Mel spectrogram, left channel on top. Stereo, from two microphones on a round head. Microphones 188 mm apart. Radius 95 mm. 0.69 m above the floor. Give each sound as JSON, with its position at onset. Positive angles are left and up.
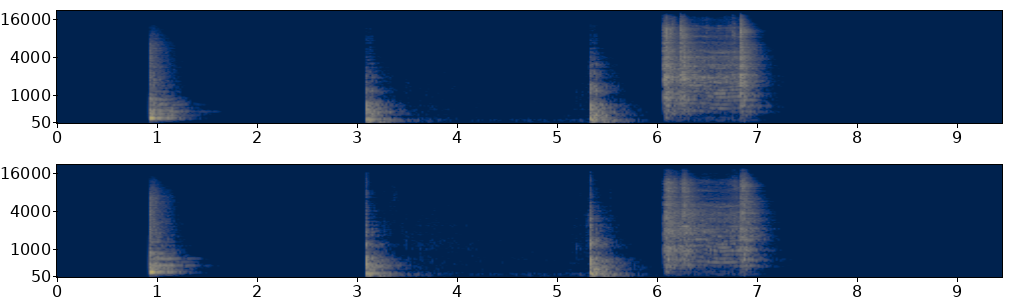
{"t": 0.9, "sound": "a snare drum", "side_deg": -15, "distance_m": 0.9}
{"t": 3.1, "sound": "hammering", "side_deg": -85, "distance_m": 1.5}
{"t": 6.0, "sound": "a camera shutter", "side_deg": 80, "distance_m": 2.5}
